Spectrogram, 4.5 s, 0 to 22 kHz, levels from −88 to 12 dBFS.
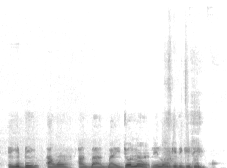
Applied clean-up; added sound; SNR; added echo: neural mask model Resemble Enhance denoiser.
